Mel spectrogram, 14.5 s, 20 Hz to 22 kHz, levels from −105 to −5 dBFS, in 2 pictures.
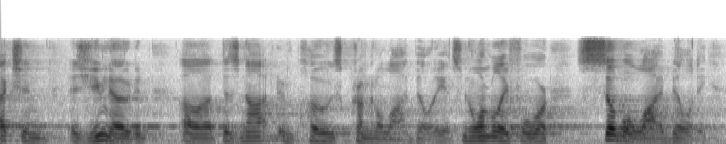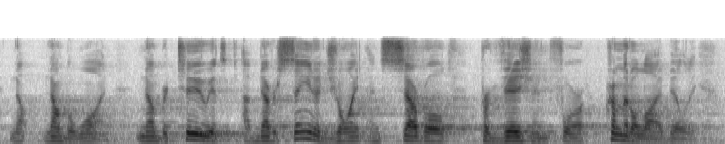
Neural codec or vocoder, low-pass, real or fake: none; 7.2 kHz; real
